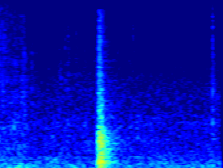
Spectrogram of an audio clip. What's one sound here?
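A cabinet door clicks as it is opened.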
